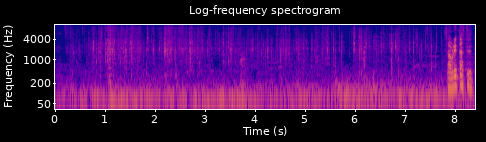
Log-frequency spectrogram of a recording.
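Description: Grated cheese patters onto corn.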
